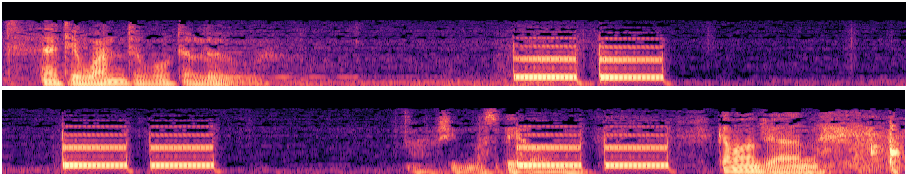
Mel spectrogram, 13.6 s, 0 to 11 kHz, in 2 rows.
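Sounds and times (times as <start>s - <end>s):
faint low hum: 0.0s - 13.5s
speech: 0.3s - 2.1s, 10.4s - 11.2s, 12.2s - 13.1s
telephone ringback tone heard over the line from Salisbury Station: 3.8s - 5.0s, 7.2s - 8.4s, 10.6s - 11.8s.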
